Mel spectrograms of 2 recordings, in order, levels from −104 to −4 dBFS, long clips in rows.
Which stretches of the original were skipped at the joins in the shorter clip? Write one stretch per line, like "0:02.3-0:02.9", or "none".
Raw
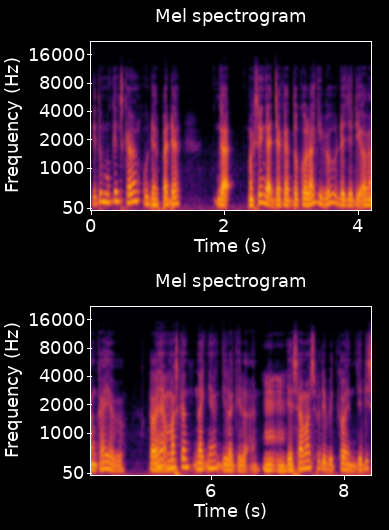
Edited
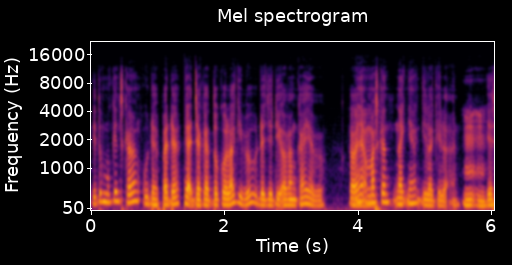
0:01.4-0:02.6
